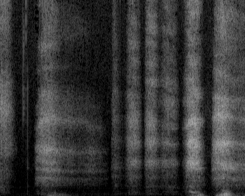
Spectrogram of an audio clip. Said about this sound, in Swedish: Till exempel att ett icke mättat andetag kanske låter så här.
